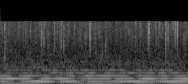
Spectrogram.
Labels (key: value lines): label: biophony, midshipman
recorder: SoundTrap 500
